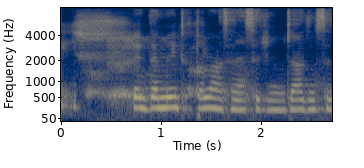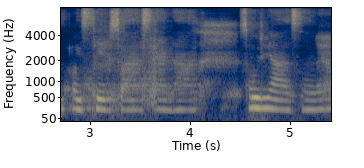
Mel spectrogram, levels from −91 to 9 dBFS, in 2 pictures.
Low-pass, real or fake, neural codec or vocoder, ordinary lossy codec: none; fake; codec, 16 kHz, 0.8 kbps, ZipCodec; none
